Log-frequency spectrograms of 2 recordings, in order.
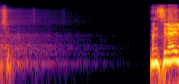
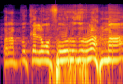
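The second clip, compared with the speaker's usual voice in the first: louder, slow chanted Quran verse; loud recitation; 3 semitones higher, 7 dB louder than usual. Shown as a demonstration. Preacher to congregation, loud slow recitation. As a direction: proclaim the verse slowly to the hall. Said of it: "അമ്പത്തിയെട്ടാമത്തെ ആയത്താണ്".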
